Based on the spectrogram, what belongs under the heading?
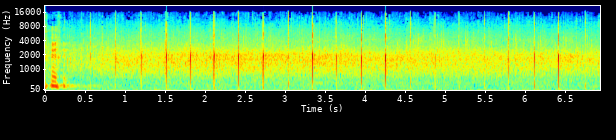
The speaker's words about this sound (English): Most of them, actually, or many of them, are here with us, and I would like to ask them to please stand up now, and we can also applaud now.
